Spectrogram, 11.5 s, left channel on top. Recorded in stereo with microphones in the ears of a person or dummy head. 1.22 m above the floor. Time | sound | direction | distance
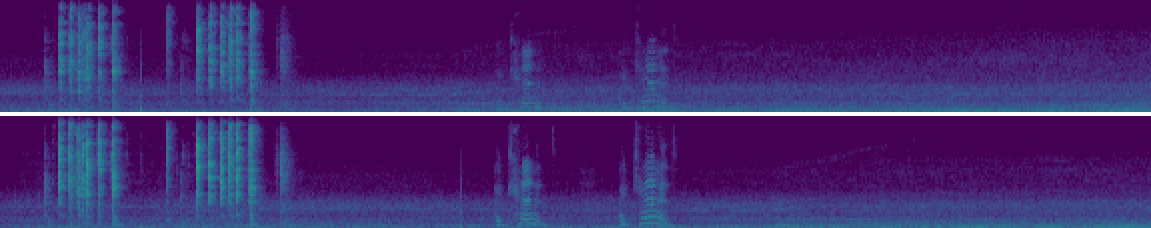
0.2 | a camera shutter | 40° right (ahead or behind) | 1.6 m
2.7 | a microwave | 55° right (ahead or behind) | 1.3 m
4.9 | a woman speaking | 70° right (ahead or behind) | 0.6 m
